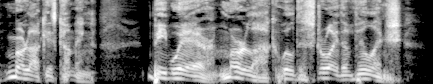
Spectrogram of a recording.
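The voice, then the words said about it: Weird put-on voice. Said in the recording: “That's a weird voice.”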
